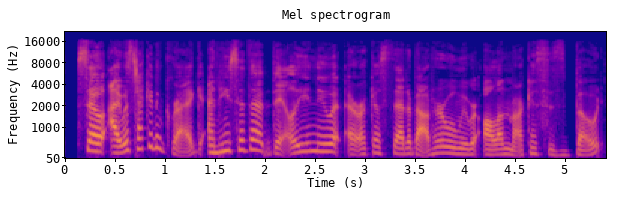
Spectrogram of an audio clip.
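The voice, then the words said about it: Imitates a reality TV star's voice. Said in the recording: “my impression of a reality TV star”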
